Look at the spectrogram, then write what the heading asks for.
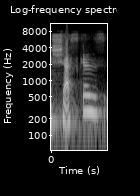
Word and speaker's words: Scieszka: I learned that John Scieszka's name is pronounced how it is because it rhymes with Fresca so let's scrolling down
